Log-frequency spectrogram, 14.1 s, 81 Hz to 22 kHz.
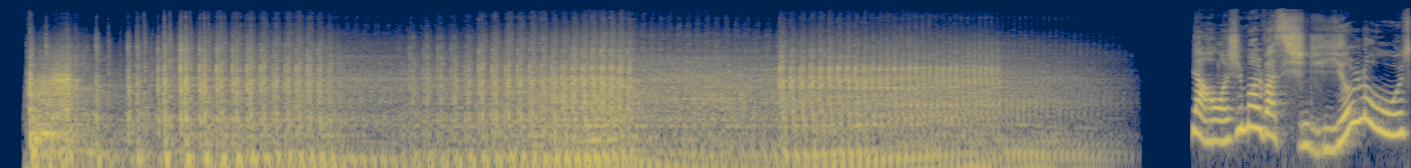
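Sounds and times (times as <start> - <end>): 
diesel tractor engine chugging: 1.2 - 11.4
speech: 12.0 - 14.1.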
